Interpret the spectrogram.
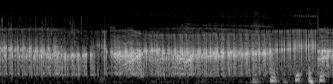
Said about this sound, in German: Ein Frosch oder mehrere Frösche. Das ist richtig. Stimmt das? Das ist richtig. Ein Frosch im Amazonasgebiet.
